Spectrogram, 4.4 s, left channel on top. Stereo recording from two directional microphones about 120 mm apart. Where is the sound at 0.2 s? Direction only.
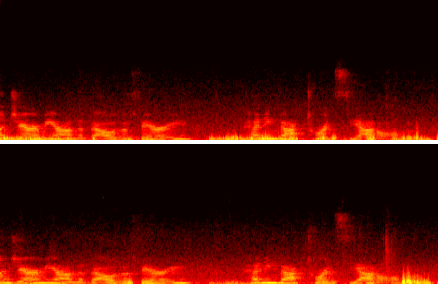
50° left (ahead or behind).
